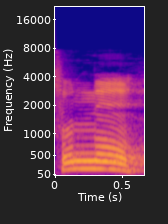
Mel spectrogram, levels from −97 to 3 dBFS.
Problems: none marked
